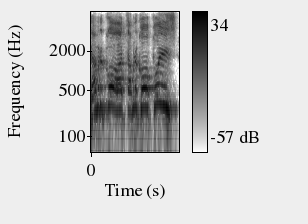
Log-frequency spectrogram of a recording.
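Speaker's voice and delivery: loud, high mock threat; hammed-up indignant yelling; drunken scene. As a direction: holler like an aggrieved drunk. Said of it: "what a scene".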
